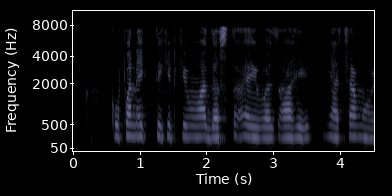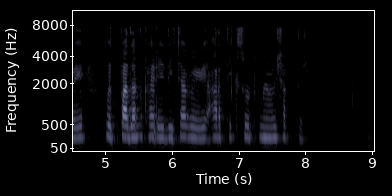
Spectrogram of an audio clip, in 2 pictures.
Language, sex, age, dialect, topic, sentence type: Marathi, female, 18-24, Northern Konkan, banking, statement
